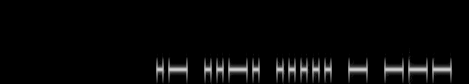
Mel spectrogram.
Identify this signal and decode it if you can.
Morse code, heard as a keyed tone, about 20 wpm, 700 Hz. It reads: AF5TO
